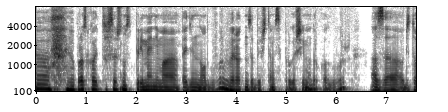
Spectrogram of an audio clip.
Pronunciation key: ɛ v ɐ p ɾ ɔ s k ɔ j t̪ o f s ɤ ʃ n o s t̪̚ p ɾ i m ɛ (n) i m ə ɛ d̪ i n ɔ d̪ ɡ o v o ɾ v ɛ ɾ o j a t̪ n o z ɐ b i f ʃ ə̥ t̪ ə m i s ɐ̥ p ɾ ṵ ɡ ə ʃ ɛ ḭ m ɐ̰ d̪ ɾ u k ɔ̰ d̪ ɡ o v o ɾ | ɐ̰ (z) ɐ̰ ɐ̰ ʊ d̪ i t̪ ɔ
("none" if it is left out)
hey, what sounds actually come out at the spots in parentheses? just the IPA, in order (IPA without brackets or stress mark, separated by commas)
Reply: n, z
